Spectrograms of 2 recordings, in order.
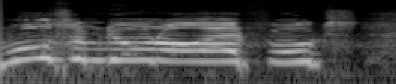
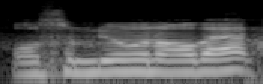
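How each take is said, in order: First: Comic high-pitched squeal; squeaky high voice. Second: Said in the usual way. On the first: Acted. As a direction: jump way up high and louder. Repeated phrase, squeaky high take.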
